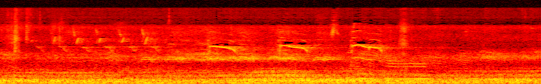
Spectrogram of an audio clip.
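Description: A bird calling three times, about two-thirds of a second apart, each call a short falling note, after a quick run of fainter chattering notes in the first second and a half. A steady low rumble lies underneath.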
